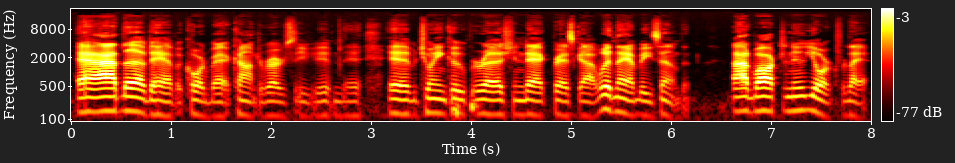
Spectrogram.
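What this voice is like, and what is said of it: Jerry Jones impression. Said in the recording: “That was excellent. That's a very good Jerry Jones impersonation.”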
